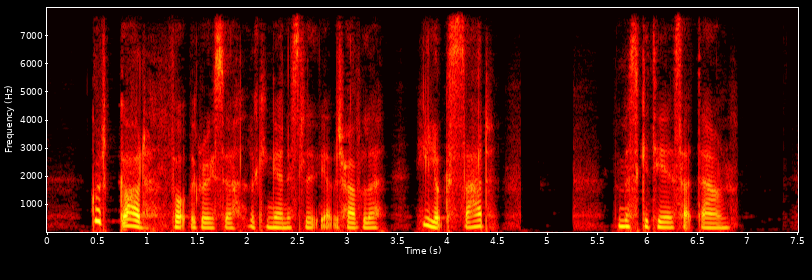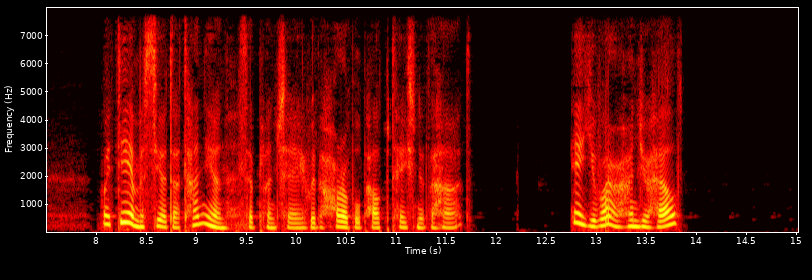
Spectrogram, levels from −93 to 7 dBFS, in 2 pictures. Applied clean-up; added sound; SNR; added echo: none; none; none; none.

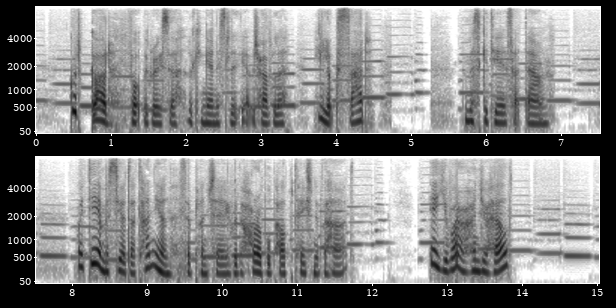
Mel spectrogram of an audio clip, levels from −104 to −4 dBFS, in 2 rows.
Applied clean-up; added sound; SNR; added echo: none; Wind instrument, woodwind instrument; 16 dB; none.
